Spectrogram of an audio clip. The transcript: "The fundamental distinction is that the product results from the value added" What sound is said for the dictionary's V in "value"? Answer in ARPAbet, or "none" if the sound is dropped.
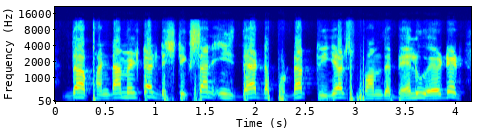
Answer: B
